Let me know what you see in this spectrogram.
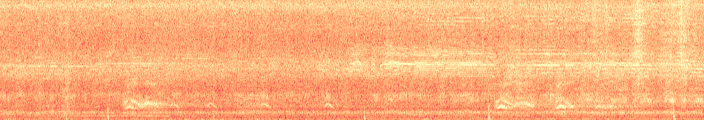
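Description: Faint outdoor ambience with a bird calling in short curved calls, a cluster about a second in and another around five seconds in, and a few faint knocks scattered through.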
